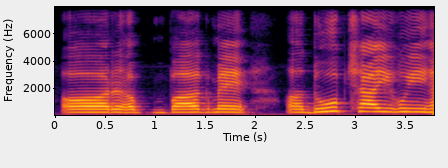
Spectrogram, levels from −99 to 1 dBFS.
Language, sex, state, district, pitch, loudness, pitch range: Hindi, female, Haryana, Jhajjar, 220 Hz, -14 LUFS, 220-255 Hz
